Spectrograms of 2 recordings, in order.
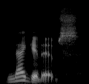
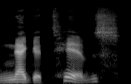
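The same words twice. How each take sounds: First: The word is said quickly with sounds reduced. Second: The word is said slowly with every sound clear. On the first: "if we are speaking quickly, we can practice saying negatives" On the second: "We could say negatives"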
